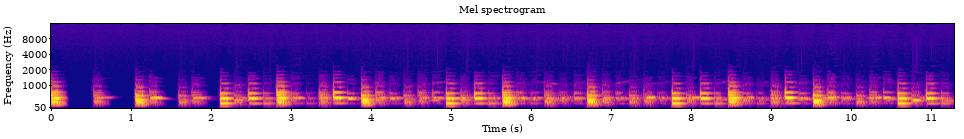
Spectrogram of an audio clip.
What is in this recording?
85 - another synth
It´s an classic Synth made with a Flanging Delay. It was made in Bitwig Studio by using Absynth 5. The Tempo is at 85 bpm, also usable like a Loop - like the most of my Sounds
Chords, Flanger, Synth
